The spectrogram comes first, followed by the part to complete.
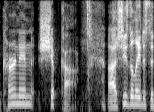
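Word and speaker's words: Kiernan Shipka: Uh, Kernan Sherpka, I always forget how to say her name. Kernan Shipka.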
